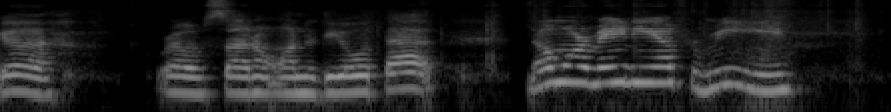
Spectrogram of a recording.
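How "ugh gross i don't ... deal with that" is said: usual speaking voice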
